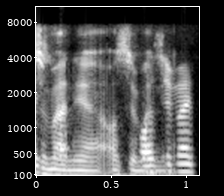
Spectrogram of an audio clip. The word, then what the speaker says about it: Osimhen: Osimhen. – Yes, so you're trying to get Osimhen to compete with Chelsea for 111, 120, it said. Again, rumours. Arsenal will compete with Chelsea to buy Victor Osimhen.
